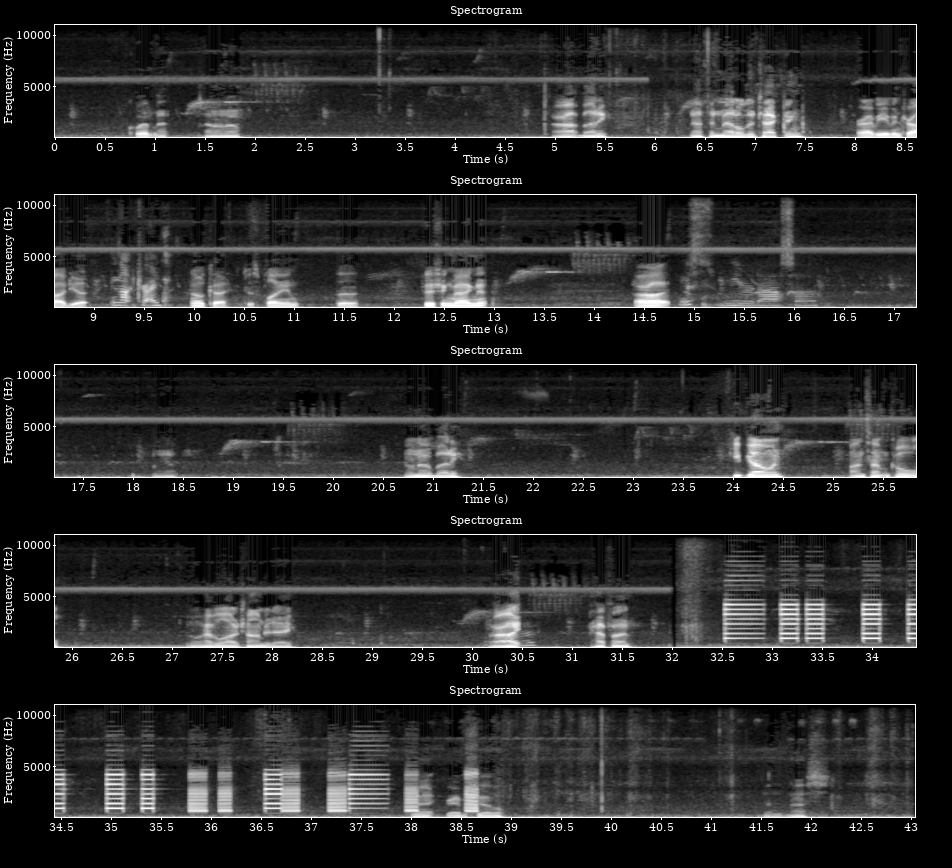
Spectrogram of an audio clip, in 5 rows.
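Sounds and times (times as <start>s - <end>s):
high-pitched insect drone: 0.0s - 6.0s, 8.1s - 40.7s
metal detector beeps: 32.5s - 38.9s.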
